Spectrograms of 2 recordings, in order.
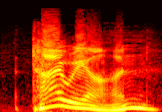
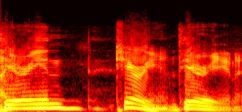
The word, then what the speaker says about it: Tyrion: Tyrion, I hope I'm saying that right. Tyrion, I think.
